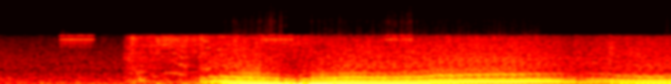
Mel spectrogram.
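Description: A heavy vehicle's engine roars and revs up.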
